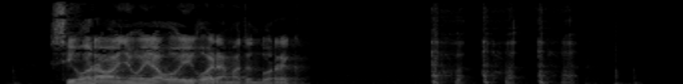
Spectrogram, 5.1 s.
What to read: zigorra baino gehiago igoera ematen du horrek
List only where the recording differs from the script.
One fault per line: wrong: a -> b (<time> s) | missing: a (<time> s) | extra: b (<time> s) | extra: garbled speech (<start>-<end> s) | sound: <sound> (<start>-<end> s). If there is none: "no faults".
sound: cough (3.2-4.4 s)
